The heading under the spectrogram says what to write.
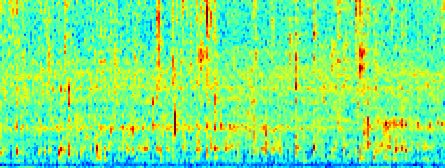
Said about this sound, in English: Before, whenever you're ready, slowly adding water over the leaves in your own way that feels intentional and significant, that we are observing the beauty of the water.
